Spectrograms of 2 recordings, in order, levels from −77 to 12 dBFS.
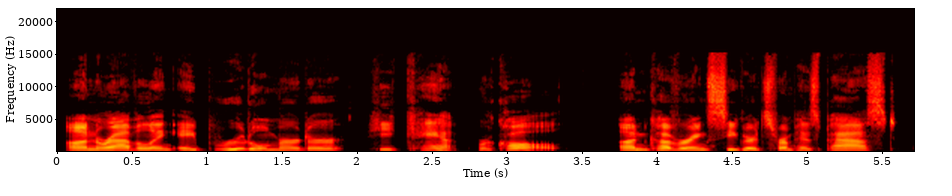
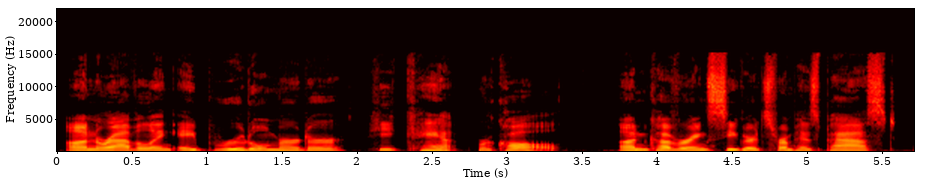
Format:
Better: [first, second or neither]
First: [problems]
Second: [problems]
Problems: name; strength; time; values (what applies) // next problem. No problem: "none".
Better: second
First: thin; somewhat; fading below 350 Hz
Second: none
